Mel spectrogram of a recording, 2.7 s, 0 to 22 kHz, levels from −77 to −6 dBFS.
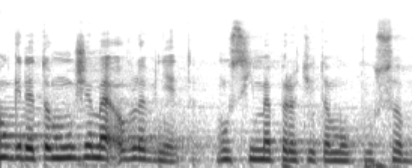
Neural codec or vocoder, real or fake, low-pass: none; real; 14.4 kHz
